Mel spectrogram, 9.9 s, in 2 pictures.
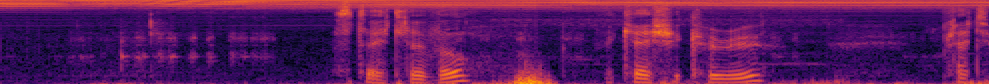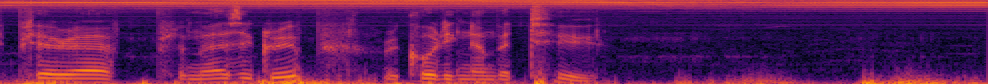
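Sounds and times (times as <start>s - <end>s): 
cicada song at Steytlerville: 0.0s - 9.8s.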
